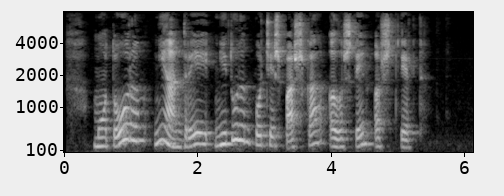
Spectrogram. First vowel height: mid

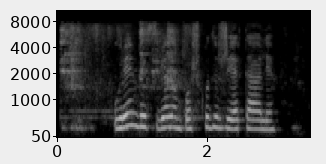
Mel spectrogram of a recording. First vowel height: high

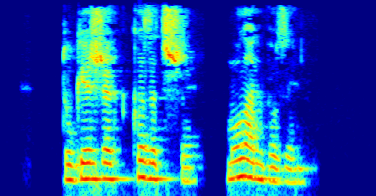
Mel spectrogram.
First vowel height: high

